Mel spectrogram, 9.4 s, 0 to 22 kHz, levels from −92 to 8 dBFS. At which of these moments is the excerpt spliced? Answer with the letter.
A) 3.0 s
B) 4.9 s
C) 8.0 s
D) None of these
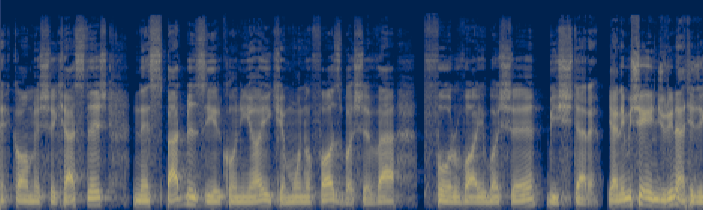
C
